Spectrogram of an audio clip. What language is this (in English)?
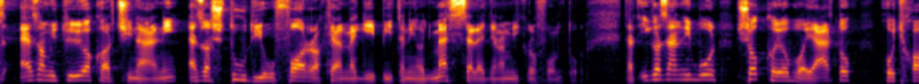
Hungarian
